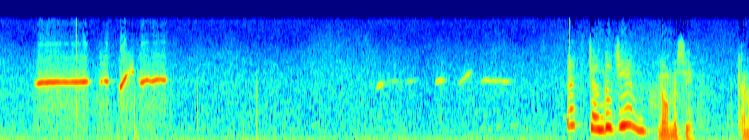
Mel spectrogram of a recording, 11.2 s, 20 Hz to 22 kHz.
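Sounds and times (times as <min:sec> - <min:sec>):
loud human signal whistle: 0:00.6 - 0:02.6, 0:05.6 - 0:07.7
speech: 0:09.0 - 0:10.5.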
